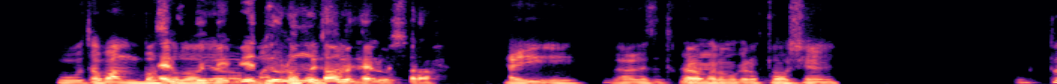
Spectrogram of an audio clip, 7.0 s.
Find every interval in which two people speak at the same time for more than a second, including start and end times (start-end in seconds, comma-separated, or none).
1.1-2.5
